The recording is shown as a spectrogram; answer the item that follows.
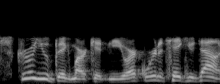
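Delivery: ordinary talk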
